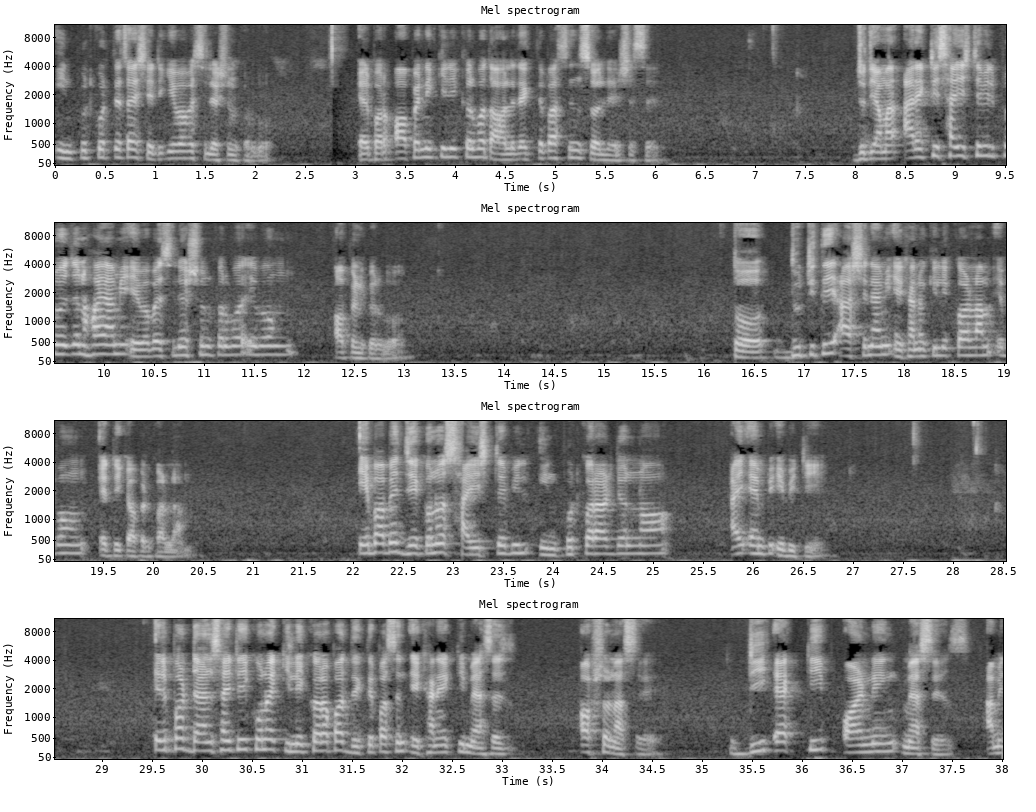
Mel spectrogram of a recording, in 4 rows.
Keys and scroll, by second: 0.0-0.8 typing.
